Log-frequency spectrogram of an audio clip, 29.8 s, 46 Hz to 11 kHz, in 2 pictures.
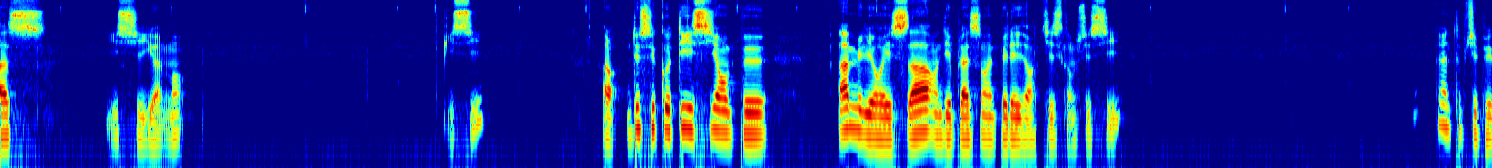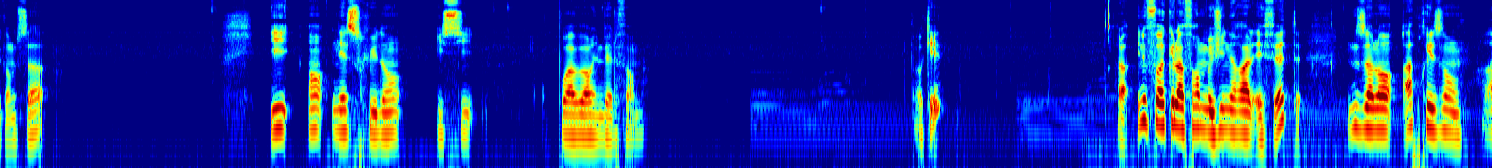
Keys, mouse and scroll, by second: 0.4 right click, 1.5 right click, 3.8 right click, 5.0 right click, 6.2 right click, 7.8 right click, 9.3 right click, 11.3 right click, 13.3 right click, 17.4 right click, 18.0 e, 20.7 right click, 23.2 scroll down 4, 23.4 middle click, 24.2-24.8 scroll up 4, 24.8 middle click, 25.5 Tab, 25.9 Tab, 26.5 middle click, 26.8 Tab, 27.6-28.2 scroll up 2, 28.2-29.8 middle drag.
